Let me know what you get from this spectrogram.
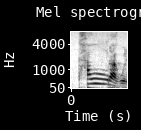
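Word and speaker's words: τ: 먼저 식부터 적어 주면 문자를 요렇게 쓰는데 요거 읽을 때는 타우라고 읽어 주면 되고 요게 이제 돌림 힘.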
